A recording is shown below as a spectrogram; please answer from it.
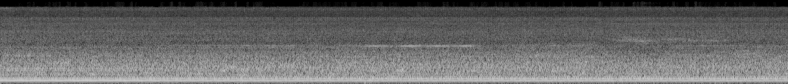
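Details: Freshly rebuilt engine during break-in, after reconnecting the vacuum advance line (suspected vacuum leak) and correcting a backwards-connected fuel pump: steady run with even low drone and faint slightly uneven beat about three per second; idle a bit rough.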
